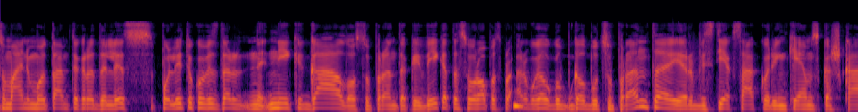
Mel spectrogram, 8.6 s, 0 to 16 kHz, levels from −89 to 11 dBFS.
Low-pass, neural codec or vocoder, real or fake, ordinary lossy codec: 7.2 kHz; none; real; AAC, 96 kbps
